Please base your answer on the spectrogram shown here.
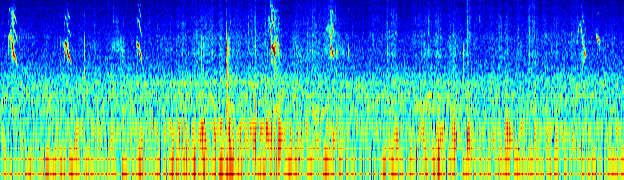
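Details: At a kestrel nest as the third egg hatches: a series of brief, high, downward-sliding chirps repeated irregularly every half second to a second, over a steady low droning hum.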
